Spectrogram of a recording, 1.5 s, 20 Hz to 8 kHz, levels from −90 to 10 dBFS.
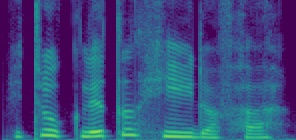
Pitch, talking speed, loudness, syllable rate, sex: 245 Hz, 245 wpm, -18 LUFS, 5.4 syllables/s, female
